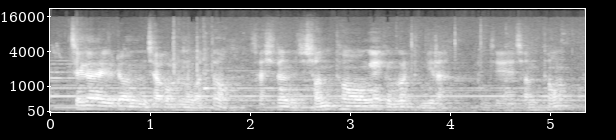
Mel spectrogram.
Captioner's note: speaking in Korean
